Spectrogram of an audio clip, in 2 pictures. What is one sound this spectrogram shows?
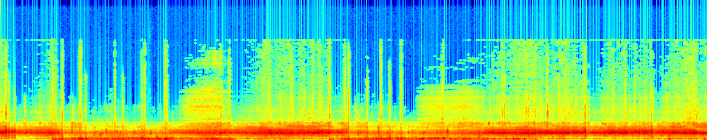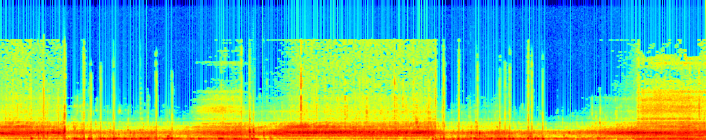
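Water rushes and gurgles, heard muffled from underwater.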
